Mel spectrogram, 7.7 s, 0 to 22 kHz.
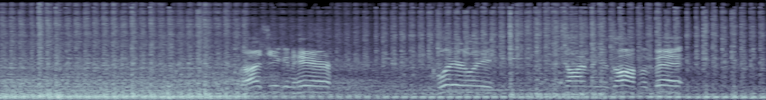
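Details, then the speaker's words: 1970 International 434 tractor, points and condenser fixed, timing disturbed: lumpy idle that misses, sputters and spits irregularly; distributor loosened and rotated to find the smooth spot. Misfire from retarded ignition timing. "I'll just rotate the distributor a little bit back and forth in order to find uh the spot where it wants to run and not miss and sputter and spit"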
